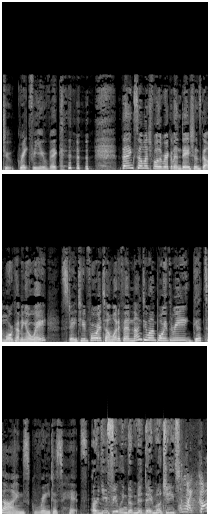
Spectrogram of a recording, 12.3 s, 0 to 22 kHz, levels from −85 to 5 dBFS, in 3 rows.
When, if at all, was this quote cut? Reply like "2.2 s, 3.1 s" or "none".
none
